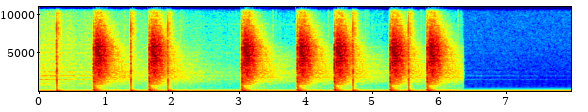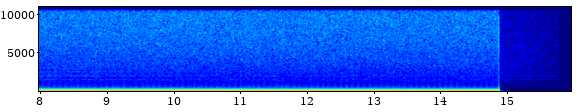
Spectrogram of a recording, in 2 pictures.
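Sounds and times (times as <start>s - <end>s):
steady low bass tone: 0.0s - 15.0s.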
